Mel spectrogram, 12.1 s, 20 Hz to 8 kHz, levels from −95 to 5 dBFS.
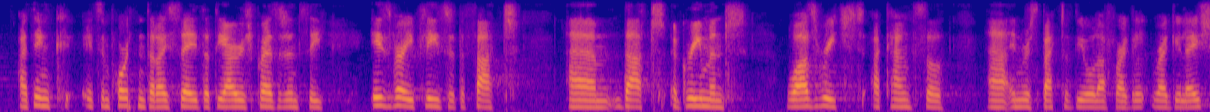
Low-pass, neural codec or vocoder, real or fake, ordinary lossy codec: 7.2 kHz; none; real; Opus, 32 kbps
